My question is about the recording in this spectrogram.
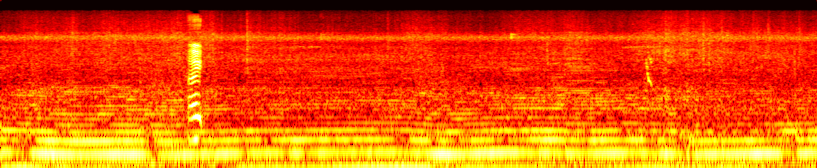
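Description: Steady low mechanical or electrical hum with a stack of even overtones, holding level with no rhythm.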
